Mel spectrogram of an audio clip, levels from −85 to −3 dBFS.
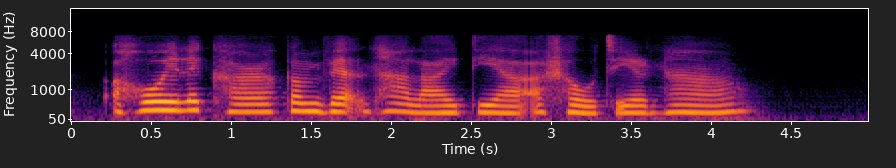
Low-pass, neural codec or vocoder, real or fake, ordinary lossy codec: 7.2 kHz; codec, 16 kHz, about 1 kbps, DyCAST, with the encoder's durations; fake; MP3, 48 kbps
